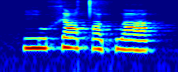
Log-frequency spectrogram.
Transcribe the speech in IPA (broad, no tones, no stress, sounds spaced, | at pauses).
ŋ u x ɛ tˤ ɛ kʷ ɑ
